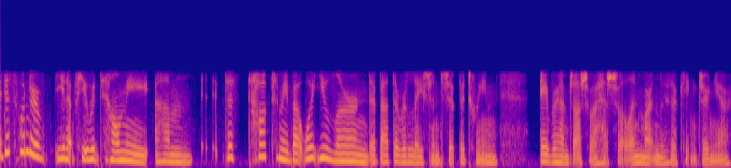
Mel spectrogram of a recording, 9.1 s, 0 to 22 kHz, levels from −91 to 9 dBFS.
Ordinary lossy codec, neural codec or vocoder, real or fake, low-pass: Opus, 32 kbps; none; real; 3.6 kHz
